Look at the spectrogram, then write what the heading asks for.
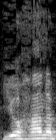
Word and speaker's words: Johanna: course Johanna and yeah Johanna by the way I'm pronouncing her the German Way with a soft y instead of a j because man that's the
